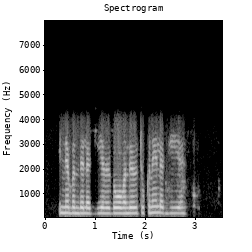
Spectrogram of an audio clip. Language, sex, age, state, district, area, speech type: Dogri, female, 60+, Jammu and Kashmir, Reasi, rural, conversation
